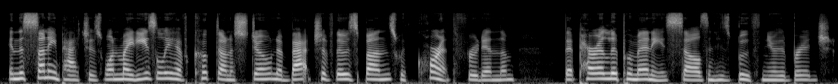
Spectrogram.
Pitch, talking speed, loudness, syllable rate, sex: 225 Hz, 220 wpm, -18 LUFS, 6.0 syllables/s, female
